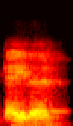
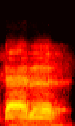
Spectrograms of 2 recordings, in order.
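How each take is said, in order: First: The first vowel is a long A sound. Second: The first vowel is a short A sound. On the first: "The long A" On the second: "the short A"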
